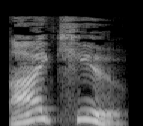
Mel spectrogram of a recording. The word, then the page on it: i.q.: British English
